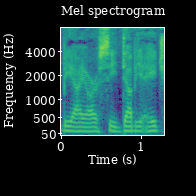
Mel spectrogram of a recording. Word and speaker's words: BIRCWH: careers in women's health bircwh i guess it's a silent w this has been in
